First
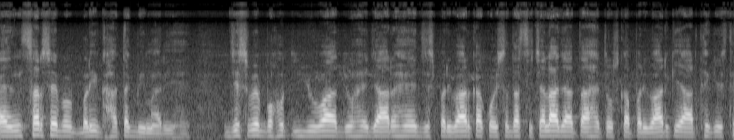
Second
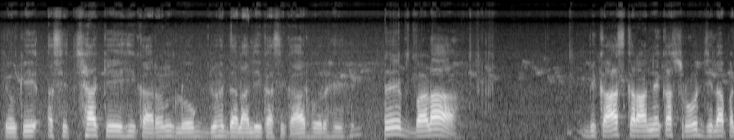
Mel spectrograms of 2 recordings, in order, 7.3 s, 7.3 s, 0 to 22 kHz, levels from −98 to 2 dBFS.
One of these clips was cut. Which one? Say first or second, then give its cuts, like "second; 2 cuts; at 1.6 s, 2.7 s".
second; 1 cut; at 3.8 s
